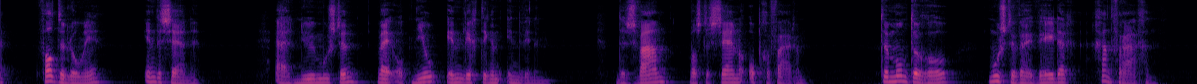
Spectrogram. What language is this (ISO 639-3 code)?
nld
